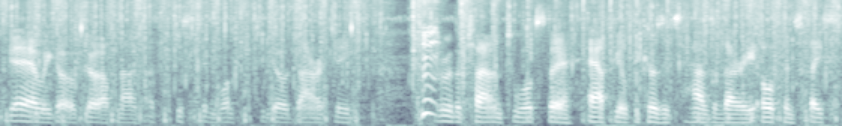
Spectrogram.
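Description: With noticeable background noise behind him, a man talks in a monotone, flat intonation. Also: fairly low pitch for a man, moderate pace. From Germany, Cologne. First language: German. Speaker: online gamer teammate. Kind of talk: casual chat while gaming.

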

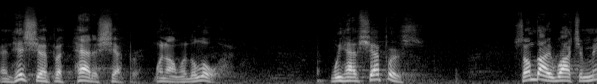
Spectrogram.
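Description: An animated, high-pitched male voice with lively intonation, big swings in loudness, and long, frequent pauses. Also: moderate pace. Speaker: preacher. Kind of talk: sermon. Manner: animated, call-and-response, repeating phrases for emphasis; teaching, conversational, direct address to the congregation. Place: church. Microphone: podium.

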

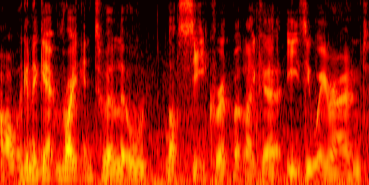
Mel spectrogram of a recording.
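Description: Medium-pitched male voice at a moderate pace over noticeable background noise. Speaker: gaming commentator. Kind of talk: let's play commentary. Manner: casual, animated.

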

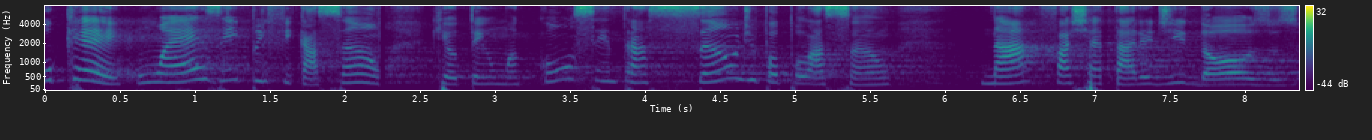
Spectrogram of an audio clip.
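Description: A woman speaks in a high pitch at a fairly slow pace. Her pitch swings very widely. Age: 30s. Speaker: geography teacher. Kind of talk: online lecture. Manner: animated. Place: classroom. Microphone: headset.

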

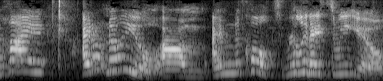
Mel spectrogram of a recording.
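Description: A woman does a breathy, put-on character voice at an extremely high pitch. She speaks at a moderate pace over clear background noise. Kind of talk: friendly greeting. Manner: light, airy, fun, smiling.

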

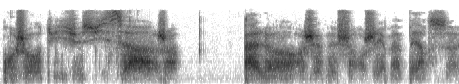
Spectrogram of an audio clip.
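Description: Whispered words come at a very slow pace. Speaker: channel host reading quotes. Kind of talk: ASMR quote reading. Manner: whispered, soft-spoken.

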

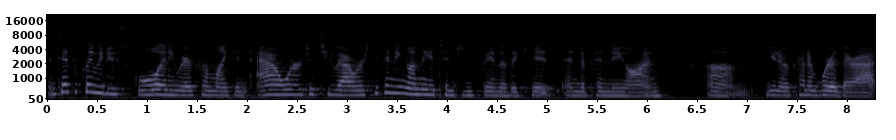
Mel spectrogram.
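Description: With ordinary pitch variation, a woman speaks at a very fast pace. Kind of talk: casual vlog chat. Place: home room. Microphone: camera far.

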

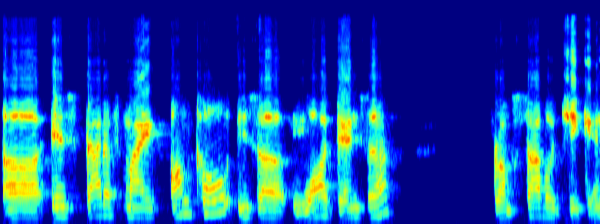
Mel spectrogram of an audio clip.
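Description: At a very slow pace, a man speaks in a bright, sharp tone with ordinary pitch variation against a quiet background. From Liberia. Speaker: caller. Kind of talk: phone-in call.

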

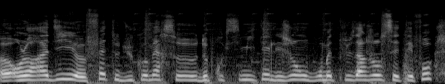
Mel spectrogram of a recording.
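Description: High-pitched male voice at a fairly quick pace, dry with no echo. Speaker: comedic vlogger. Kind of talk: casual vlog chat. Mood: sarcastic, joking. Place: open country. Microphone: lapel.

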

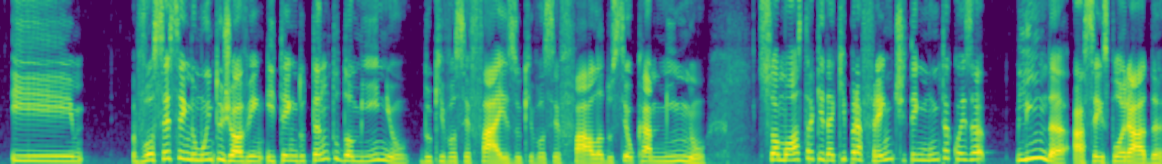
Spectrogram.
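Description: A woman speaks high and fairly slowly, her intonation lively. The sound is dry with no echo, over a quiet background. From Brazil. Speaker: podcast host. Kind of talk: casual chat. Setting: studio. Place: studio. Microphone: studio mic.

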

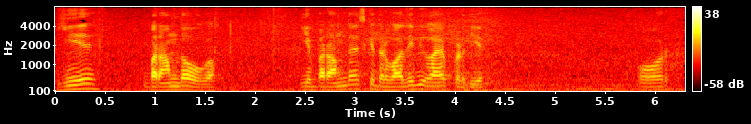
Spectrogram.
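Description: Noticeable background noise sits behind this man. He speaks at a moderate pace. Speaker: urban explorer vlogger. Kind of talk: exploration commentary. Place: empty room. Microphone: phone near.

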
